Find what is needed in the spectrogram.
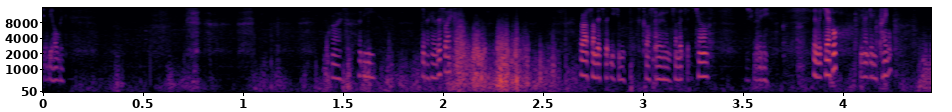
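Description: Domestic fowl calling: several rapid warbling calls in quick succession, starting about a second and a half in.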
